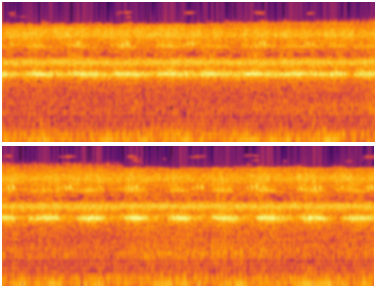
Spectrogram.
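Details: Night-time cricket chorus with wind blowing, meant for relaxing sleep: continuous high ringing trills, several layered voices, with a gently throbbing rhythm roughly twice a second and a soft low hum beneath.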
